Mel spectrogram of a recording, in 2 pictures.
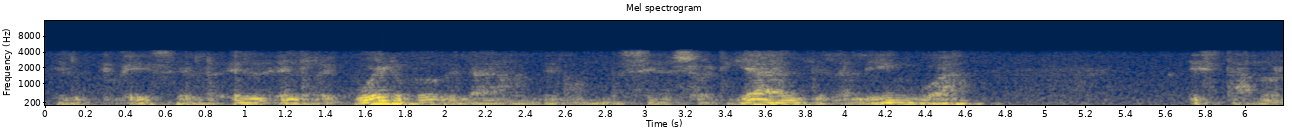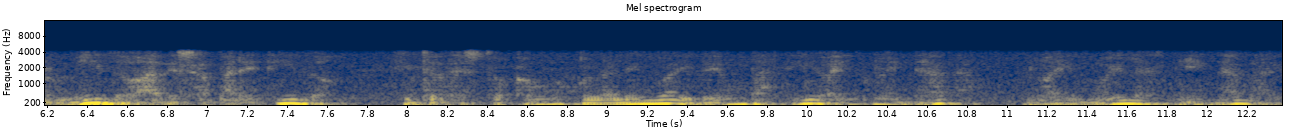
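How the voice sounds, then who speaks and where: A man giving a slow, reflective philosophical talk, halting and repeating his words, with frequent rhetorical questions. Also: big pitch swings, gravelly, distant mic. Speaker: spiritual speaker giving a talk. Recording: old lo-fi tape, phone-like, noisy with rumble.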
